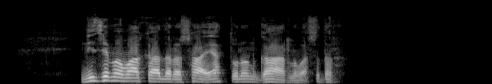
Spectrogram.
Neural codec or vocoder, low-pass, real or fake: none; 10.8 kHz; real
